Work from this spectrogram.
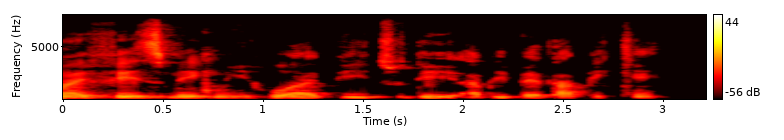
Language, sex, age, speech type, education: Nigerian Pidgin, male, 30-45, spontaneous, tertiary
